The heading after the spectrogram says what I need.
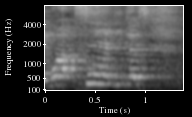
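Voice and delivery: ordinary delivery, nothing marked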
